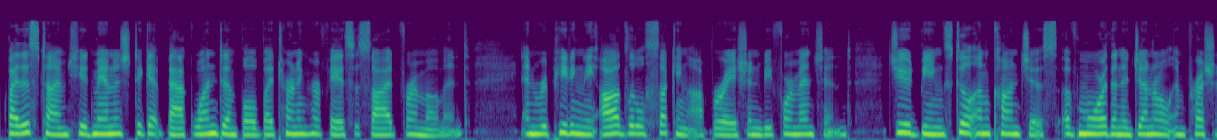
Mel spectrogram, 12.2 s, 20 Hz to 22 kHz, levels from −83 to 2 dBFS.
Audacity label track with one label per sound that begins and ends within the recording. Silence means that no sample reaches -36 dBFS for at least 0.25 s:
5.230000	8.500000	sound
